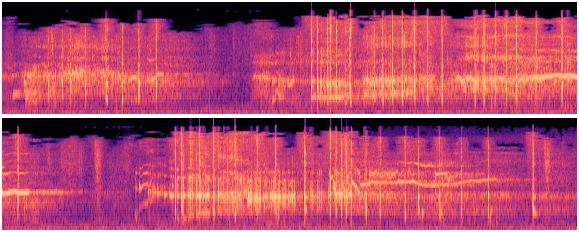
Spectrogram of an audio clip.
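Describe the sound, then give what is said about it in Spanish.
Clicking noises of fungus-infected clicker creatures, which communicate through clicks: rapid, irregular bursts of sharp, loud clicks mixed with strained, warbling throaty rasps, coming in several clustered runs with brief lulls between them. “¿Y, ¿Y, por qué le dicen chasqueadores? Ah, pues más que nada, Dimitri, porque se comunican a través de, de chasquidos.”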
